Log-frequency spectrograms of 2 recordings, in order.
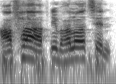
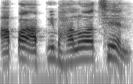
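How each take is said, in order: First: The first word has an f sound. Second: The first word has a p sound. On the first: This is the regional form. "আর বলে আফা" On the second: This is the standard form. "আপা ভালো আছেননি আমরা বলি"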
